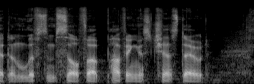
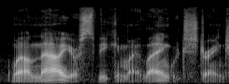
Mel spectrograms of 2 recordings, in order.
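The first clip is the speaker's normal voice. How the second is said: drily wry delivery. Narrator voicing a captain answering a stranger's offer of adventure, wry, as Hookfeather. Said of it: "He looks at you wryly".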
